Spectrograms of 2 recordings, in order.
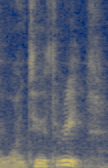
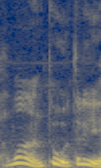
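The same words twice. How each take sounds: First: It is counted in a plain accent. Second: It is counted in a Dracula-like accent.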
